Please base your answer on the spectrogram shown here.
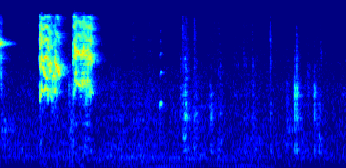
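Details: Two loud grating chirps in quick succession, then light ticks and rustling as caged Rosy-faced lovebirds jockey for perch positions. Five birds by a window with rain outside.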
